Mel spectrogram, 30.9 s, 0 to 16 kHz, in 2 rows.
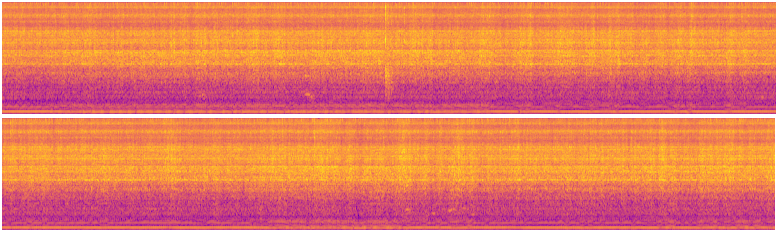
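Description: BMW S1000R inline-four engine idling steadily, with slight shifts in its tone about 8 and 23 seconds in.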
